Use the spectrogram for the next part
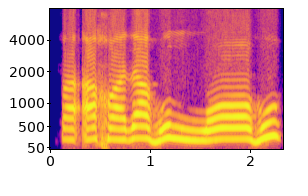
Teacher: اللہ کا لام موٹا پڑھیں گے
